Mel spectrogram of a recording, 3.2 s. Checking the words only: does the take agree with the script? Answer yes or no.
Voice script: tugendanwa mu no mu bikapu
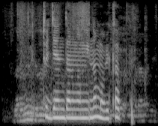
yes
